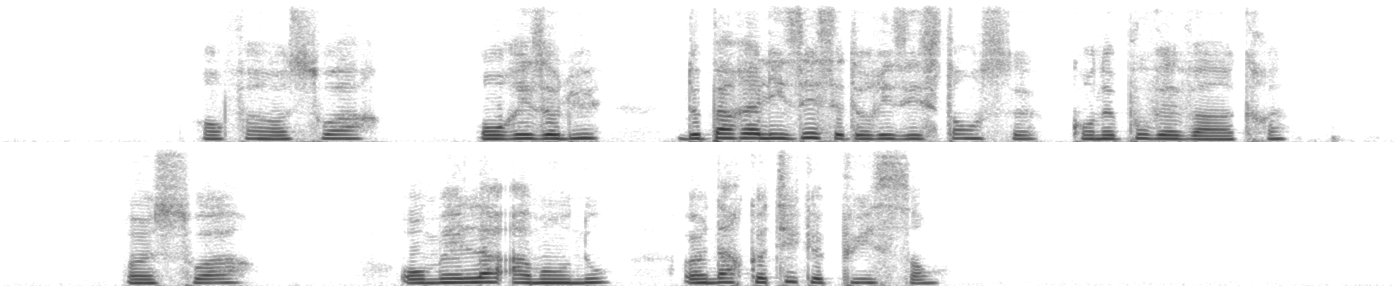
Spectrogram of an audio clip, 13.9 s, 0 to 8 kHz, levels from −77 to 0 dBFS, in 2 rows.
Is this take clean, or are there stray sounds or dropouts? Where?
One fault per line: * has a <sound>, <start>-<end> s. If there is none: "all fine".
all fine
